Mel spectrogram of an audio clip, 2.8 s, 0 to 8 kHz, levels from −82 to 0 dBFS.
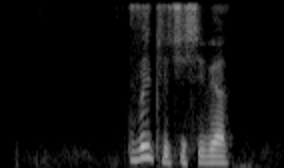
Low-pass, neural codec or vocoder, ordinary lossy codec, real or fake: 7.2 kHz; codec, 16 kHz, 1.1 kbps, Voila-Tokenizer; none; fake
